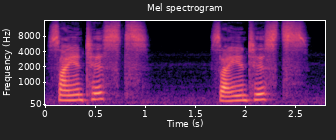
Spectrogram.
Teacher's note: the STS ending so similar to the SKS ending here STS you can drop that middle T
